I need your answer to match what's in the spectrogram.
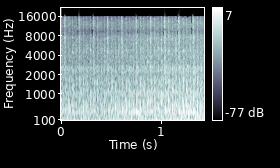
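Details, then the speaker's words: Kia Carnival 16-valve engine with worn, scored cylinder liners, just after repair: quick, even light ticking at cold idle, keeping time with the engine; all 16 hydraulic lash adjusters are weak, smoothing out once warm. "ada tok took to tooknya ya kalau baru start itu karena hla-nya kan juga 16 hla itu lemah semua jadi e kalau baru Setak itu agak kurang imbang"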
